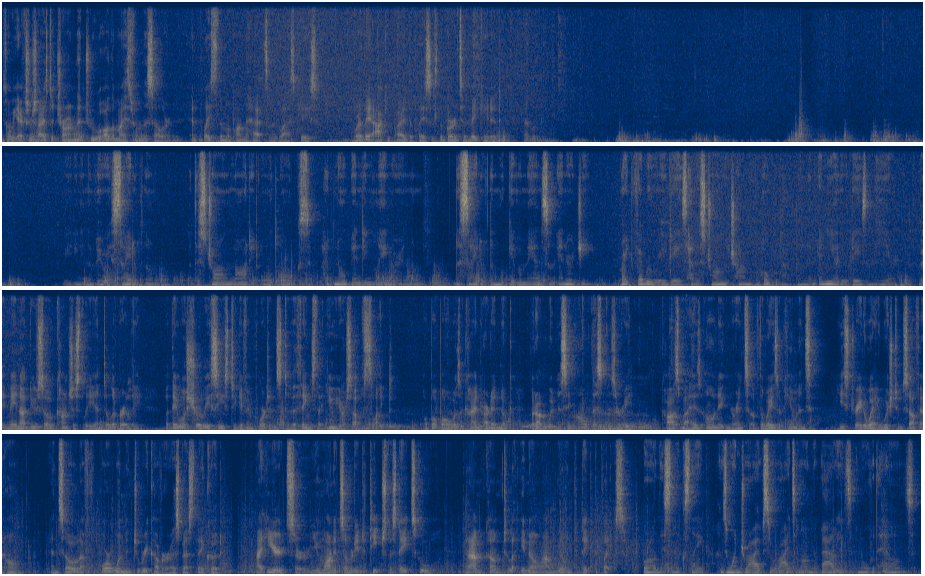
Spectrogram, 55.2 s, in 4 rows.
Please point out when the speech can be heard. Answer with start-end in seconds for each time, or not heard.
0.0-8.1, 14.7-55.1.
